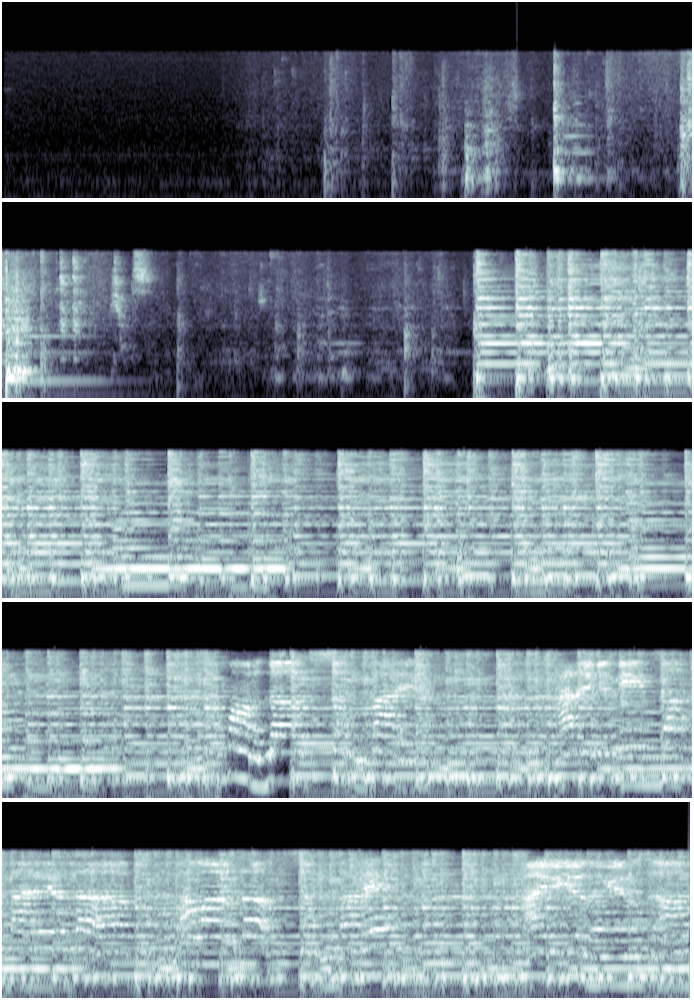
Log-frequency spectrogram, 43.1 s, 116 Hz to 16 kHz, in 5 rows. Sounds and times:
Acoustic guitar: 0:05.9 - 0:43.1.

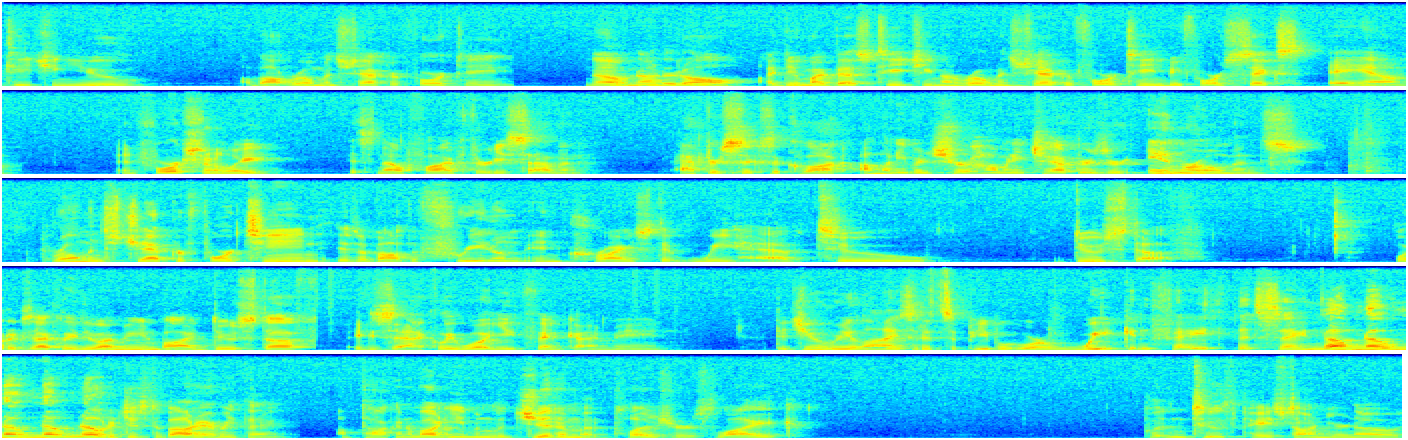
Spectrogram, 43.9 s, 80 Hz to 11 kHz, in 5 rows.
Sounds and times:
Speech: 0:00.0 - 0:08.9, 0:09.5 - 0:17.0, 0:17.8 - 0:23.5, 0:24.1 - 0:25.2, 0:26.2 - 0:30.6, 0:31.2 - 0:40.2, 0:42.2 - 0:43.8.

